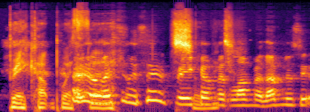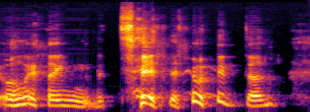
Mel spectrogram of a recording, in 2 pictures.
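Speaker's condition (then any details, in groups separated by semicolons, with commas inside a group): No condition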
